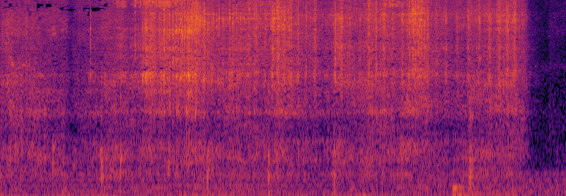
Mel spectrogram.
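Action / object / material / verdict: scrape / plastic measuring tape reel / plastic / none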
